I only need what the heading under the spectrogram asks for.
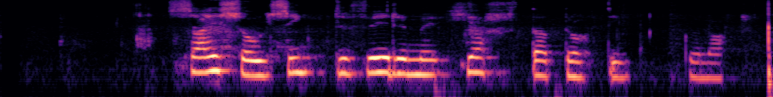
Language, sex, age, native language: Icelandic, female, 40-49, Icelandic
